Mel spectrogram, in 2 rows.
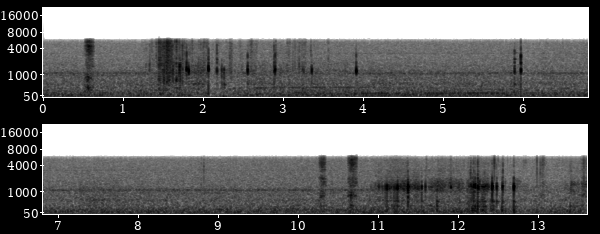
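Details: European hedgehog outdoors at 10pm on 3 September 2009, sniffing loudly like a pig in the dark; short bursts of snuffling near the start and a cluster of sharp snorts toward the end, quiet night background between.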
